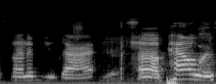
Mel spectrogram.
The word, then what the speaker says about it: Pxwer: Power spelled with an X, PXWER, is the son of Method Man.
